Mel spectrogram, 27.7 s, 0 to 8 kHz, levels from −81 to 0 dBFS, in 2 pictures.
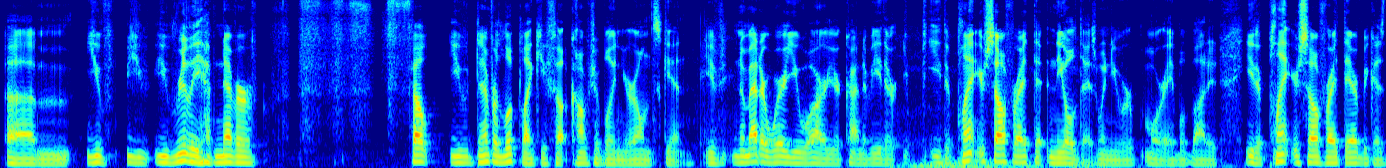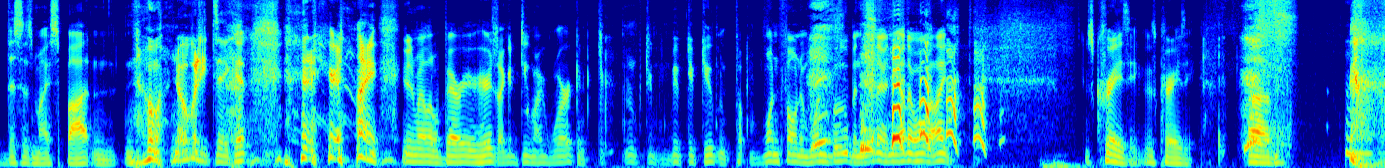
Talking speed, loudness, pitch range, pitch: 215 wpm, -25 LUFS, 85-115 Hz, 105 Hz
